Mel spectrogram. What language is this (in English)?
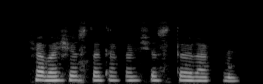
Bangla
